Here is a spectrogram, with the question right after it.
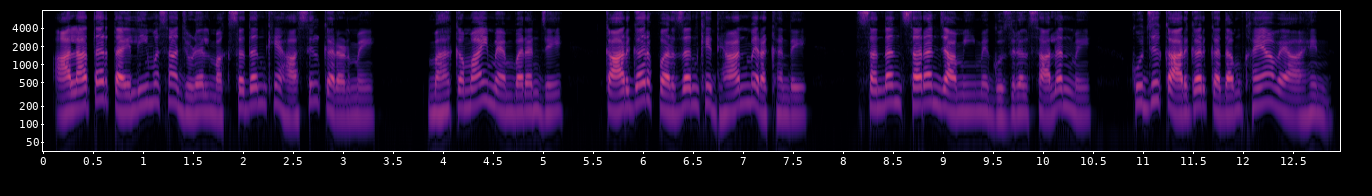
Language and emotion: Sindhi, neutral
